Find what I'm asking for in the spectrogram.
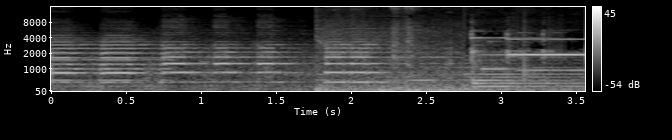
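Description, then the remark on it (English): A Waymo self-driving car's horn honks repeatedly and loudly in the middle of the night, a steady blaring tone broken into several pulses, with a harsher burst midway and another sustained honk near the end. No one speaks. “some of the noises that Waymo cars are making. We just want the Waymos to stop beeping at night.”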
